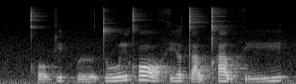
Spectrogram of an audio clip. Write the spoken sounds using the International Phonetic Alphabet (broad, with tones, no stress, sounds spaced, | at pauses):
kʰ o˩˧ k i˧ t̚ p ɯː˩ t̪ uː˧˥ n kʰ ɔː˥˨ h i˧ ə̯ t̪ a˧˩ w kʰ a˥˨ w h iː˧˥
